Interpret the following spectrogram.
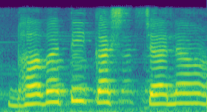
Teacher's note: ಭವತಿ ನಲ್ಲಿ ಭ ಮಹಾಪ್ರಾಣ ರಸ್ವ ತಿ ಕೂಡ ರಸ್ವ ಬರಬೇಕು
